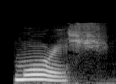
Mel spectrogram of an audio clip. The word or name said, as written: morish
